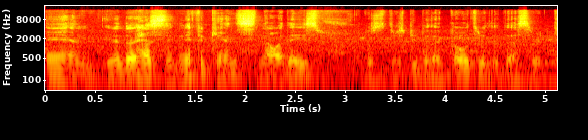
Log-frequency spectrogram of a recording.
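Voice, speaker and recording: A speaker with a Spanish accent talks at a fairly quick pace with ordinary pitch variation, audible room echo and noticeable background noise. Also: man, very deep, low pitch for a man. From Argentina. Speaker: singer-songwriter. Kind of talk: livestream casual chat. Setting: livestream. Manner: halting.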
